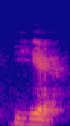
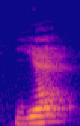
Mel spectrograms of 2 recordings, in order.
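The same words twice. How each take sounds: First: The word is said softly and inwardly. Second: The word is said louder and projected. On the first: It means to be. "You pronounce it inwards. It's not really projected that loud" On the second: It means to do. "when you project it um louder, it means to do"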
